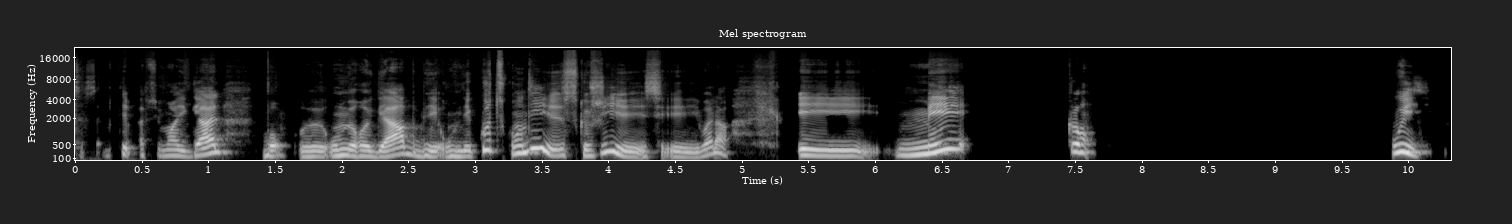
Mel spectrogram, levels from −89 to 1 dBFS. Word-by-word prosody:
ça, - - -18
ça - - -23
m'était - - -8
absolument 170 -1 -9
égal. 185 - +2 0.3
Bon 160 -1 -1
heu, 145 0 -1
on 165 - 0
me 180 - +1
regarde, 155 +7 +2
mais 155 -2 -2
on 150 0 -3
écoute 320 - -1
ce - - -8
qu'on 230 +3 +1
dit, 380 - +5
heu, 175 - -4
ce - - -6
que 165 - -2
je 210 +11 -3
dis 280 - +3
et 145 0 -1
c'est 140 - -8
et 130 -3 -4
voilà - - -3 0.5
et 160 -3 +1
mais 220 - +4 0.7
quand 260 -2 +1 2.2
Oui. 260 0 +4
175 Hz, 170 wpm, -23 LUFS, 155-250 Hz, 2.2 s, dit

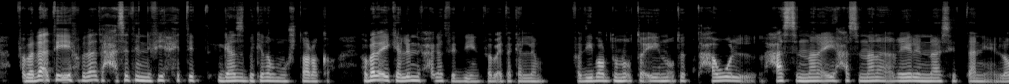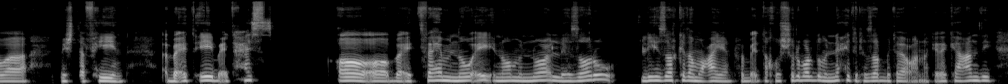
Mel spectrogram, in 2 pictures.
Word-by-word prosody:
فبدأت 190 +7 +4
إيه 210 0 +4
فبدأت 195 +1 -1
حسّيت 195 0 0
إن 175 -3 +4
في 190 +4 -1
حتّة 190 0 -4 0.2
جذب 165 0 +2
كده 165 +1 0
مشتركة، 150 -1 -2 0.3
فبدأ 195 +1 +6
يكلمني 180 0 +3
في - - -10
حاجات 165 +1 -4
في 145 - -5
الدين 140 -1 -4
فبقيت 145 +1 -5
أكلمه، 145 -1 -4 0.3
فدي 155 +1 -1
برضه 165 0 +1
نقطة 165 +1 -1
إيه 160 0 -1
نقطة 165 0 -3
تحول، 170 0 0
حس 170 +1 +4
إن 160 0 +2
أنا 165 - +2
إيه 175 - 0
حس 170 0 -2
إن 160 - +1
أنا 165 -2 -1
غير 165 +1 +2
الناس 155 -1 0
التانية 145 -2 -5
اللي 140 -2 -5
هو 145 0 +1 0.3
مش 150 0 0
تافهين، 145 -1 0 0.4
بقيت 150 +3 0
إيه، 185 0 +5
بقيت - - -3
أحس 195 0 -1 0.6
آه 170 -3 +7
آه - - +3
بقيت 150 -1 -3
فاهم 180 0 +2
إن 170 -1 +3
هو 175 - +2
إيه 200 -2 0
إن 165 - 0
هو 170 - +1
من 170 -1 +1
النوع 180 +4 +1
اللي 165 -4 0
هزاره 195 +7 0 0.3
ليه 175 +3 +1
هزار 185 +1 +1
كده 185 -2 -1
مُعيّن، 150 -2 -1
فبقيت 150 +2 -7
أخش 160 +2 -4
له 185 - -1
برضه 185 0 0
من 160 -1 0
ناحية 185 +3 -3
الهزار 160 +1 -2
بتاعه، 155 -3 -4
أنا 160 -2 -10
كده 150 - -5
كده 160 +1 -4
عندي 175 0 0
165 Hz, 210 wpm, -23 LUFS, 155-180 Hz, 0.6 s, آه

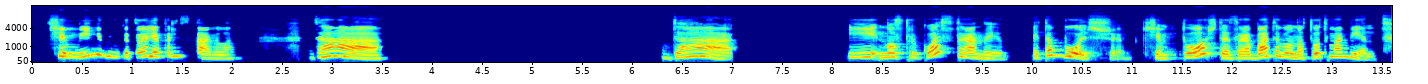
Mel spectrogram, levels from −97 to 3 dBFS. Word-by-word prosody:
чем 245 -4 0
минимум, 290 0 -2
который 255 +5 0
я 275 0 +4
представила. 270 -11 -5 0.8
Да. 235 -7 +4 2.8
Да. 240 - +1 1.2
И 240 0 -2
Но 240 +2 +1
с 240 - -14
другой 225 +1 +1
стороны, 225 - -3 0.2
это 215 +12 -1
больше, 335 +7 0 0.2
чем 190 -2 -8
то, 235 - +4
что 450 - -4
я 200 - -1
зарабатывала 235 - +1
на 200 -2 -3
тот 230 +5 -2
момент. 235 - -3
240 Hz, 95 wpm, -26 LUFS, 200-280 Hz, 2.8 s, я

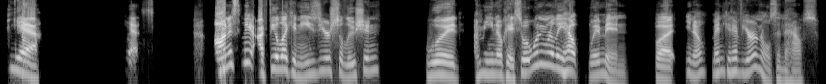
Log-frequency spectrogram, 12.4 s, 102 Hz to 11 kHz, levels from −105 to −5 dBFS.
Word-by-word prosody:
Yeah. 215 -6 +7 1.4
Yes. - - -4 1.0
Honestly, 335 +2 +6
I 190 - +8
feel, 235 -1 -1
like, 235 -4 +2
an 175 -5 -4
easier 185 +7 -3
solution 210 +6 -2 0.7
would 170 -2 +2 0.3
I 170 - -9
mean, 185 -1 -9
okay. 175 -4 -1
So, 200 +8 -3
it 205 - -9
wouldn't 310 +1 -6
really 255 -7 -1
help 205 -3 +2 0.2
women, 160 - -3 0.4
but, 135 -2 +1 0.2
you 195 - -12
know, 180 +4 -5
men 195 +3 -7
could 205 -1 -13
have 215 -1 -8
urinals 190 - -6
in 125 - -17
the 110 - -14
house. 110 -1 -10
190 Hz, 140 wpm, -24 LUFS, 160-220 Hz, 1.4 s, I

